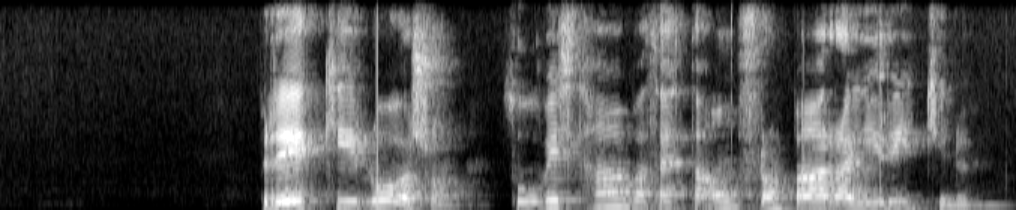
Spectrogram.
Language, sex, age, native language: Icelandic, female, 14, Icelandic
